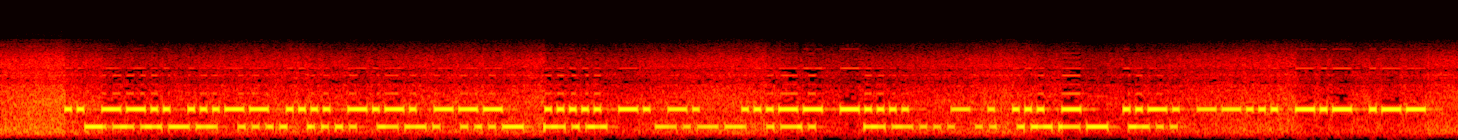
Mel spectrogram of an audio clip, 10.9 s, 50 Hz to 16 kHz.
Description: Morse code, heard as two keyed tones, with radio static. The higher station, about 26 wpm, 860 Hz: IZ3HCO 5NN 36 TEST F7KW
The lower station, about 23 wpm, 410 Hz: 0HHGVK YR 7IJD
